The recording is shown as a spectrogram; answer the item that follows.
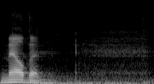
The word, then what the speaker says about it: Melbourne: There's no R or anything like that pronounced. It's just Melbourne, right?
